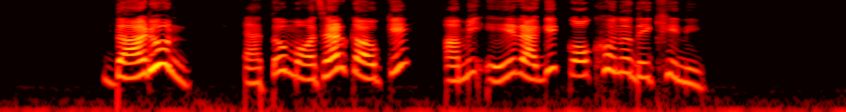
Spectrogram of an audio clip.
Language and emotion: Bengali, surprised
